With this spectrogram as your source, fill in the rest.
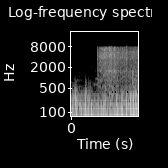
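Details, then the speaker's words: Old Honda Supra motorcycle with bodywork removed, previously not starting, after a custom wiring mod was tightened: a solenoid click, then the engine catches at once with a quick even beat, showing the starter now engages properly. "Jadi sama saja, ketika tombol ditekan, akan terdengar bunyi klik, dan arus dari sini akan ot"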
